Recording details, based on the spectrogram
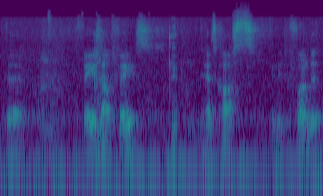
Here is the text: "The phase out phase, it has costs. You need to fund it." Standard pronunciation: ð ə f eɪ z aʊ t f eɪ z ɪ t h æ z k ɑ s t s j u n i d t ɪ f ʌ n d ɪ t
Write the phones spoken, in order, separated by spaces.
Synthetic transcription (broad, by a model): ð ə f eɪ z aʊ t f eɪ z ɪ t h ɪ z k ɑ s t s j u n i d t ɪ f ʌ n d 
